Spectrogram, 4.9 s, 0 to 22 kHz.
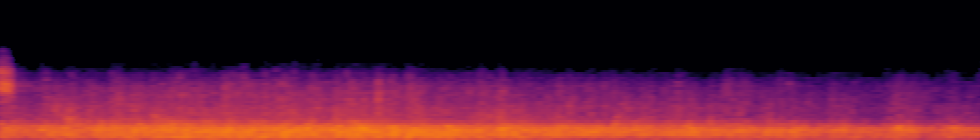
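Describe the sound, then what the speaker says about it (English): An audience at a 2019 employee gathering gives a round of applause, dense even clapping sustained evenly for about five seconds with no voices above it. "Let's give him one more round of applause."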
